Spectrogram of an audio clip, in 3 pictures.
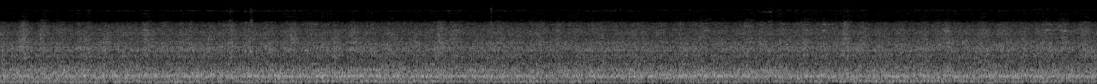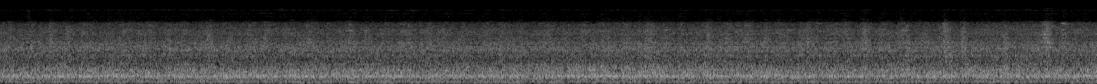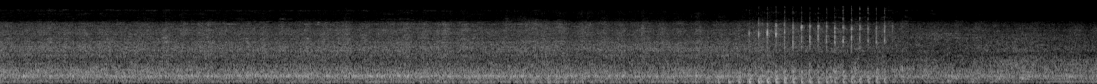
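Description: Indian Railways train running at speed: steady rumble and rolling wheel noise on the track. Near the end comes a short, louder clatter of wheels.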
